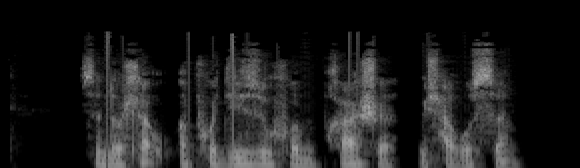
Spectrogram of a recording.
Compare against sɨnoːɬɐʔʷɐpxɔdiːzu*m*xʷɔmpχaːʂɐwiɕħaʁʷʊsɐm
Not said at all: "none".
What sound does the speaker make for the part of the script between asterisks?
none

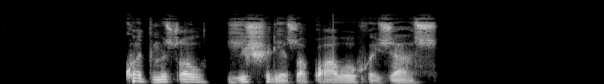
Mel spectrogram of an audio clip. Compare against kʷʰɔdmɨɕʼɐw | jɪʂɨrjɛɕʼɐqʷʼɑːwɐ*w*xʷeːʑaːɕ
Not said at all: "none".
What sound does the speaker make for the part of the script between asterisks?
w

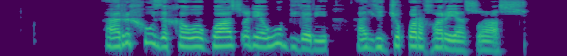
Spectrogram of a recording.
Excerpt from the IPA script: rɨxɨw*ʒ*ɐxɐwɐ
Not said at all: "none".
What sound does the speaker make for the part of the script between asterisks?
z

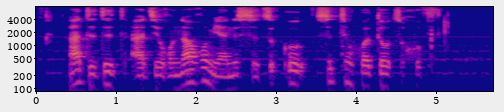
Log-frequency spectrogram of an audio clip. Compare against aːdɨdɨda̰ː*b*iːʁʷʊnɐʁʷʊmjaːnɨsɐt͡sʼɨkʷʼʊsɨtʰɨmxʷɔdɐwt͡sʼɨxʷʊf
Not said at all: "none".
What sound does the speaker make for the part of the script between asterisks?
d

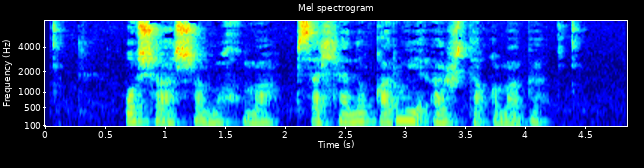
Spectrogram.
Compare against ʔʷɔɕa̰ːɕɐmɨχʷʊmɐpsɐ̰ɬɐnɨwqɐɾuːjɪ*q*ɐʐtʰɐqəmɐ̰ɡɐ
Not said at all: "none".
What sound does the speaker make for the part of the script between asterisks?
ʔ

